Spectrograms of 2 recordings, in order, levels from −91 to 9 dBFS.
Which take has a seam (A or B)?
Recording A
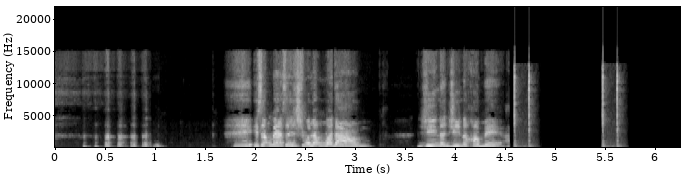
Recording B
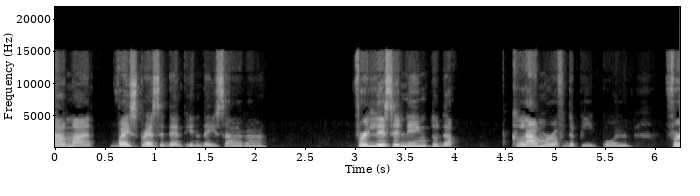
A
